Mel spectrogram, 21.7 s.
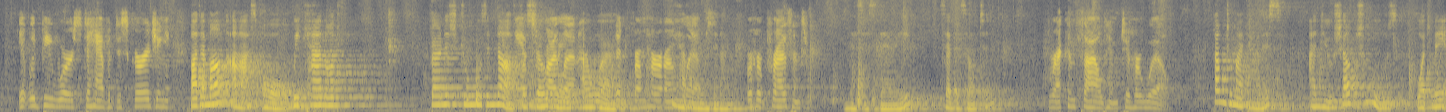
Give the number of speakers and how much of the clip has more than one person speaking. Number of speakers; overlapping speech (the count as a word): two, about 16%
